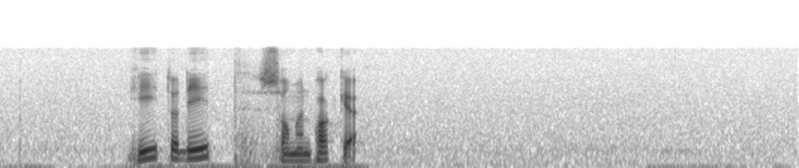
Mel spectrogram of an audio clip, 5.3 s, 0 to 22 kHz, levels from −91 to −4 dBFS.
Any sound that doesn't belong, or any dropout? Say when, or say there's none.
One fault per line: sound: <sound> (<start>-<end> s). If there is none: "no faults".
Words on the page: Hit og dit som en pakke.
no faults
